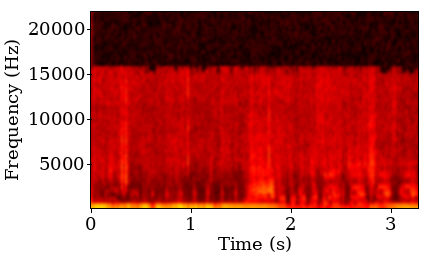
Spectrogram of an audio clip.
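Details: Lek of Greater prairie-chickens in northwest Minnesota in April, with males fighting and chasing a young male from the lek centre. A continuous low moaning drone carries under scattered rough, clucking cackles.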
